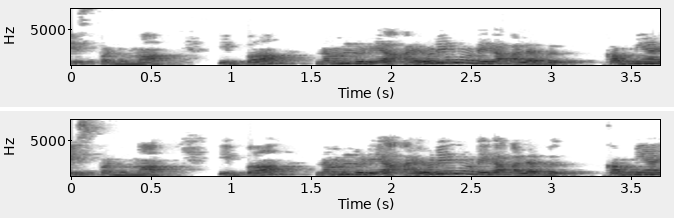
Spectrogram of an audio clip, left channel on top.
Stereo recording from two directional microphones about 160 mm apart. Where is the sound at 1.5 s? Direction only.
15° left (ahead or behind).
